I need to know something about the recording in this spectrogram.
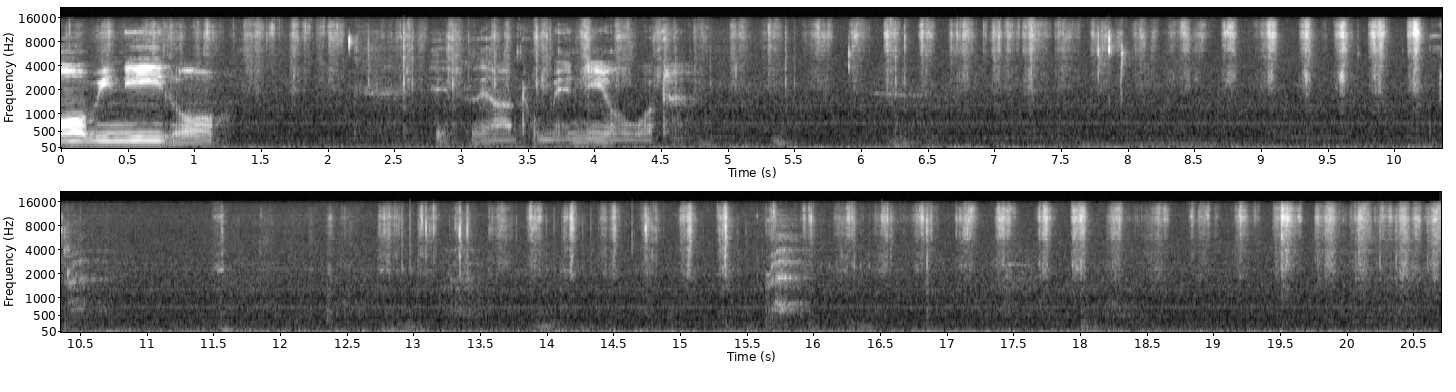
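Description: A brush dabs and taps lightly on a hard surface.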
